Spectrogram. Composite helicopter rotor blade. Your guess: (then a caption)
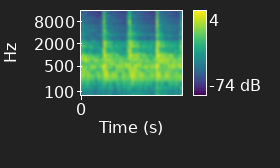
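Delaminated. Four taps along a $55,000 composite helicopter rotor blade give short, sharp knocks with little ring. Over a delaminated region, where a layer has lifted and left an air gap, the taps sound dull instead of crisp and high-pitched, marking hidden damage in the blade.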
